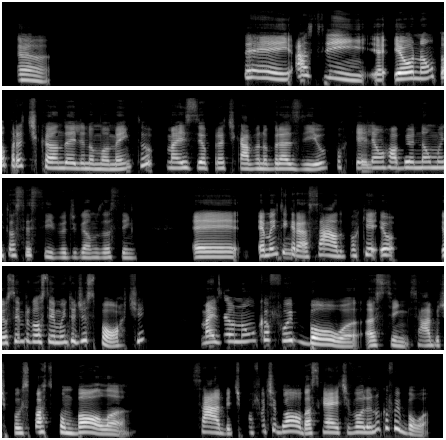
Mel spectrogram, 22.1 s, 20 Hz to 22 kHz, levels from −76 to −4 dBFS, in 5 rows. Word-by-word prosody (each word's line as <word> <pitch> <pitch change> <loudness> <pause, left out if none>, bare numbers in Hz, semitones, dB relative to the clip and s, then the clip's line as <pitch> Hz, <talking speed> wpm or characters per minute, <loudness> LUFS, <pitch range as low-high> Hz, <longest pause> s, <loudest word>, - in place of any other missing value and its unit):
Hã. 225 -6 -1 2.0
Tem. 310 -6 +3
Assim, 285 - +2
e 240 - +1
eu 275 +3 +9
não 295 +3 0
estou - - -3
praticando 290 -6 -1
ele 220 -1 -1
no 210 -1 -2
momento, 200 - -3
mas 240 -1 -1
eu 240 - +2
praticava 220 -2 -2
no 205 - -3
Brasil, 205 0 -1
porque 265 -2 -9
ele 245 - -2
é 245 - 0
um 250 - -3
hobby 250 0 0
não 250 +1 -2
muito 250 0 -4
acessível, 185 - -7
digamos 185 0 -8
assim. 190 -1 -8 0.6
Eh, 205 0 +3 0.2
é 245 - +4
muito 285 +7 -1
engraçado, 245 - +1
porque 255 +3 -4
eu 280 +1 +2 0.5
eu 270 - +2
sempre 345 +2 -5
gostei 320 -1 0
muito 300 +5 -1
de 355 - -2
esporte, 380 0 -1 0.6
mas 295 +2 +2
eu 340 - 0
nunca 350 +5 -3
fui 380 -1 -2
boa 220 - +3
assim, 185 -2 -3
sabe, 185 -1 -4
tipo, 205 +2 -4
esportes 235 +3 +1
com 225 -4 +1
bola. 190 -7 +4 0.6
Sabe, 215 -8 +3
tipo: 215 +4 -13
futebol, 250 +1 0
basquete, 210 +2 +1
vôlei, 225 +1 0
eu - - -2
nunca 380 +7 -5
fui 380 -2 +1
boa. - - -4
235 Hz, 160 wpm, -22 LUFS, 205-285 Hz, 2.0 s, eu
